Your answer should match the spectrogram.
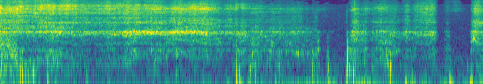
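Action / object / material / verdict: tap / small plastic powder jar / plastic / none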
